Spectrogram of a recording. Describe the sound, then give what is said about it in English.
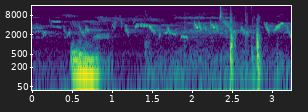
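Birds chirp and twitter steadily over a quiet outdoor background, with a brief low vocal-like sound early on and a couple of sharp clicks near the end. “All you hear is the birds chirping and the wind blowing slightly.”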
